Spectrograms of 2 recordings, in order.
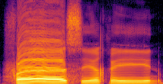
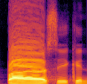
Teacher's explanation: ada Mad thbii'i yaitu fathah bertemu dengan alif panjangnya dua harakat hati-hati dalam melafalkan Fa harus ada nafas yang dikeluarkan karena dia sifatnya sus jaryanun nafas jangan pasikin dengan P gitu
